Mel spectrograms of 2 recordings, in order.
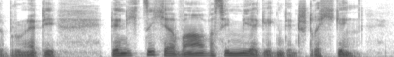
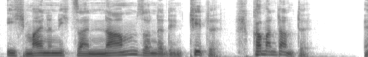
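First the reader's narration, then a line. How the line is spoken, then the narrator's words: Gruff, curt. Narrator (German): erkundigte sich Brunetti barsch und fügte nicht weniger schroff hinzu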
